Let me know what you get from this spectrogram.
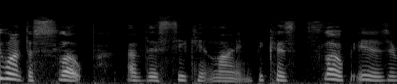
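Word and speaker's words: secant: If it were straight, we would call this a seeant line. Okay? And we spell that s e c a n t, right?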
